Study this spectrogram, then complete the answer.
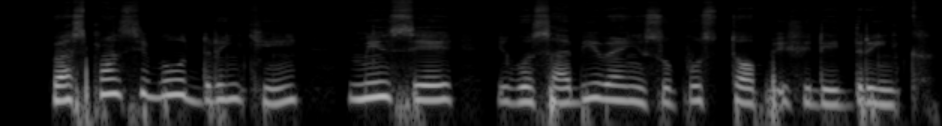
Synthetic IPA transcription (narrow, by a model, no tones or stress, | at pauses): ɹɛspɔ̃nsibəldɾĩŋkʰĩŋ | mĩnsːe | juɡosabiwɛ̃njusopʰosstɔpifjudedɾĩŋk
